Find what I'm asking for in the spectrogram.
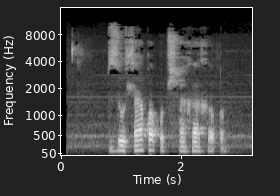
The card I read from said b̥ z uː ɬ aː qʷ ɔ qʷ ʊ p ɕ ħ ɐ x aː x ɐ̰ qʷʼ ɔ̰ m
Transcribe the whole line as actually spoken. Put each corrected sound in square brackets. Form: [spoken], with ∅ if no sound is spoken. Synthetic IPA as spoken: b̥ z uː ɬ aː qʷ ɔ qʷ ʊ p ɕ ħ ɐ x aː x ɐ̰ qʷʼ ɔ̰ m

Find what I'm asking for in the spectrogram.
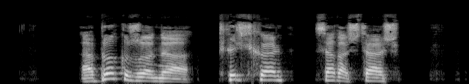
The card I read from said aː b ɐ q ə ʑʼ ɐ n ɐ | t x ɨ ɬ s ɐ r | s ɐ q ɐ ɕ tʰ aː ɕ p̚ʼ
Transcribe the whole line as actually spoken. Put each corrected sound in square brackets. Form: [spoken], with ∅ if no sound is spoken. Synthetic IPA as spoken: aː b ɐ q ə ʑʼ ɐ n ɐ | t x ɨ ɬ [x] ɐ r | s ɐ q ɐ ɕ tʰ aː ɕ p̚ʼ

